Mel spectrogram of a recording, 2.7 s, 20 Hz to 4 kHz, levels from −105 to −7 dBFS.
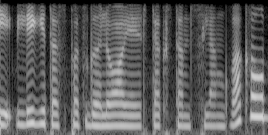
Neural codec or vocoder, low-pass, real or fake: autoencoder, 48 kHz, 32 numbers a frame, DAC-VAE, trained on Japanese speech; 3.6 kHz; fake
